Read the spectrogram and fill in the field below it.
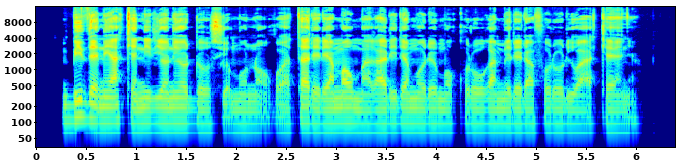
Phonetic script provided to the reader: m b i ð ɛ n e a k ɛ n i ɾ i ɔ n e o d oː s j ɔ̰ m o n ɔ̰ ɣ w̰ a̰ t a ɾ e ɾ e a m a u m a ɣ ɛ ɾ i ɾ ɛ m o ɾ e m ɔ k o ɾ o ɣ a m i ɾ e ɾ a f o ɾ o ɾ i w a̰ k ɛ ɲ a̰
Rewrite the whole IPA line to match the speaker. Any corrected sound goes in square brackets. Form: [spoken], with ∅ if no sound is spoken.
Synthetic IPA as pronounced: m b i ð ɛ n e a k ɛ n i ɾ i ɔ n e o d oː s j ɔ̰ m o n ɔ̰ ɣ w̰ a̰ t a ɾ e ɾ e a m a u m a ɣ [a] ɾ i ɾ ɛ m o ɾ e m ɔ k o ɾ o ɣ a m [e] ɾ e ɾ a f o ɾ o ɾ i w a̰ k ɛ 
